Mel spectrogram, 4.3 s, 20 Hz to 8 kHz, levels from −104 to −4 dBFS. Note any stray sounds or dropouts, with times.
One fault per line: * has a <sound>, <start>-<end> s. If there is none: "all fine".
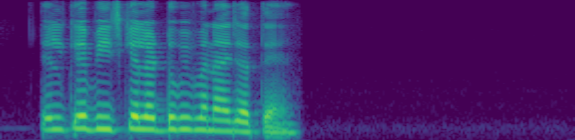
all fine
